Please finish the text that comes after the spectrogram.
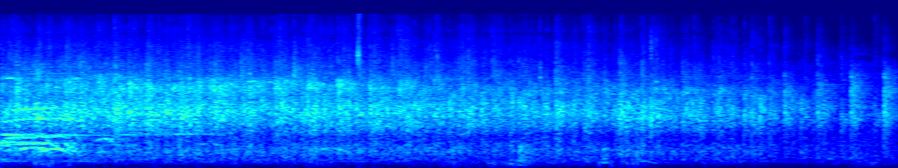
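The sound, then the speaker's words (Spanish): An audience applauds loudly and steadily in praise to the King, dense clapping with some voices cheering at the start before the applause gradually thins out. “Dele una alabanza fuerte al Rey nuevamente.”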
